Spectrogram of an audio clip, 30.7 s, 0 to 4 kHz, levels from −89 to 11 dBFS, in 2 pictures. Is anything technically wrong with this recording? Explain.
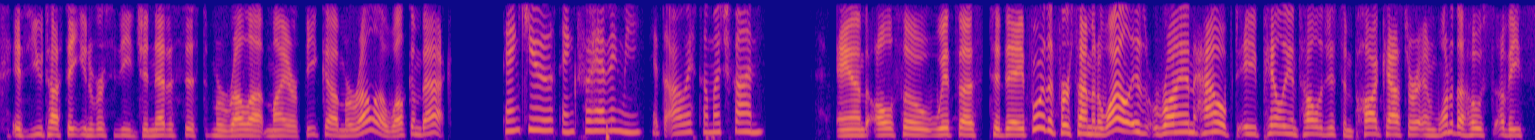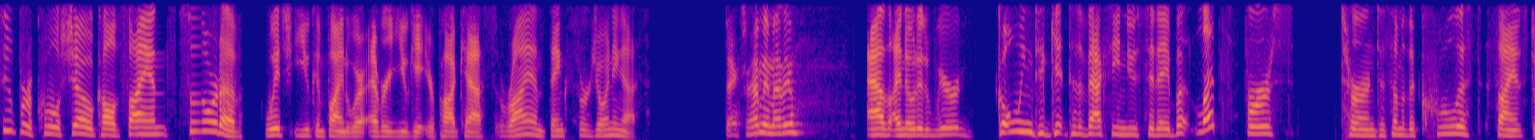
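Yes. There are two brief interruptions in the speech, close together.

A short stall from a late packet comes at 16.92 s, right after "super cool show called". A packet arrived late and the jitter buffer ran dry. The last sound was stretched for about 63 ms, then playback resumed where it stopped. Nothing is lost, but one sound drags slightly.

A call audio freeze follows from 17.26 to 17.38 s, just before "of which you can". The sound hangs as a fading buzz for about 101 ms, never reaching silence, then carries on. The likely cause is packets held up in transit, emptying the buffer. A gap was inserted, with nothing missing.

Both happen on a call path with nothing above 4 kHz, which fits a narrowband G.711 mu-law codec.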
